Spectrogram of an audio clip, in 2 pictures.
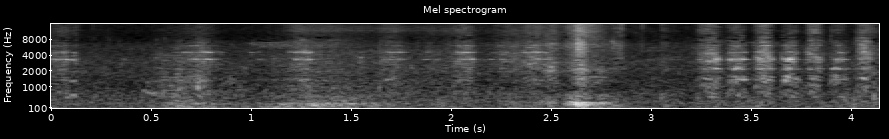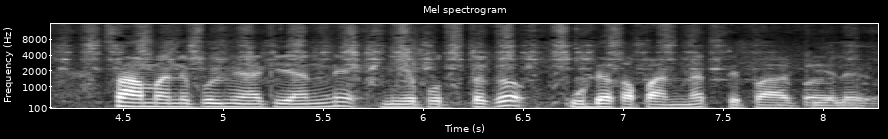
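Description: Steel hand file rasping across an elephant's toenail in quick, regular back-and-forth strokes, faint at first and louder from about three seconds in, as overgrown nail is filed down. A man's voice comes in over the later strokes.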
